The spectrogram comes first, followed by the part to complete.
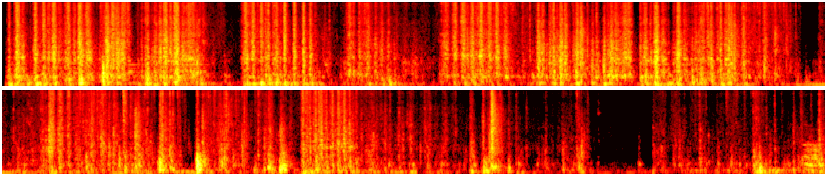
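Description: Old plaster being scraped and pried off a wall with a hand scraper and pulled away by hand, in irregular bursts of scraping, crumbling and knocking as pieces break loose.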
